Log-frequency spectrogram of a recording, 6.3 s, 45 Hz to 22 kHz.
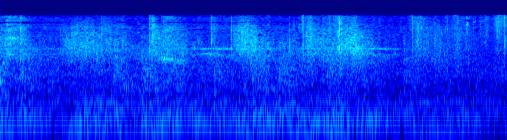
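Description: Rapid weapon fire from an automatic gun in the sci-fi shooter Planetside 2, a dense run of booming shots blending into a loud continuous battle din.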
